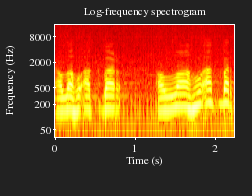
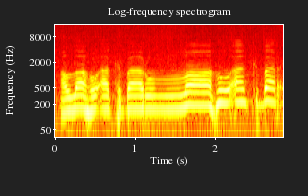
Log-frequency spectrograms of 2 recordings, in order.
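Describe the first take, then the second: First: The first Akbar ends with a clean stop. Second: The first Akbar links on with an u vowel. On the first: "Kalau mau disam, diberhentikan" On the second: "kalau mau disambung pakai dhamma"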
